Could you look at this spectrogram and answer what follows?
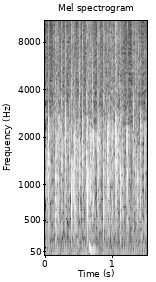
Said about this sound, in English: Yeah. You know, I hear the applause, the applause sound effect.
